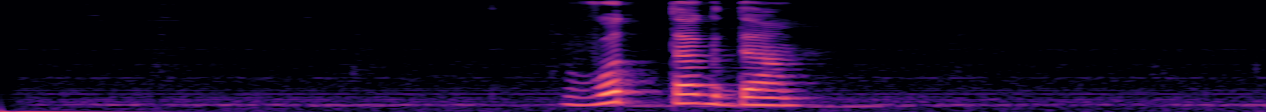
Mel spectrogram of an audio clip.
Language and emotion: Russian, neutral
